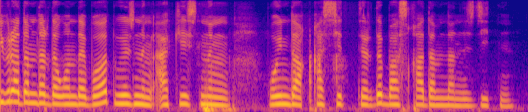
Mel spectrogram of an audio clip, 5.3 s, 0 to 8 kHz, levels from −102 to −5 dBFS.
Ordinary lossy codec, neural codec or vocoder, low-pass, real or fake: none; none; none; real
